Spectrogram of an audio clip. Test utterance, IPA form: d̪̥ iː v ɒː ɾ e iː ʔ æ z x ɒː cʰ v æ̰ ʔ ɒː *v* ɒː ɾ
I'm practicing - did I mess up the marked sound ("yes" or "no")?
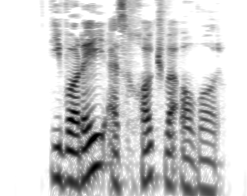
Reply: no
